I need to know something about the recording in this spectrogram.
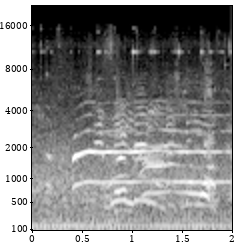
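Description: A small dog whining in one long, level high note that starts about half a second in and lasts over a second.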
